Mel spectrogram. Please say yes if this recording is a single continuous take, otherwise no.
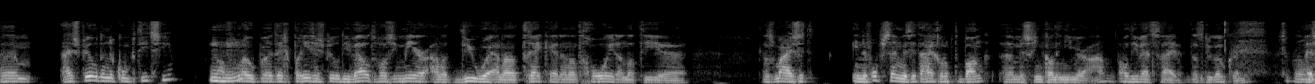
no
